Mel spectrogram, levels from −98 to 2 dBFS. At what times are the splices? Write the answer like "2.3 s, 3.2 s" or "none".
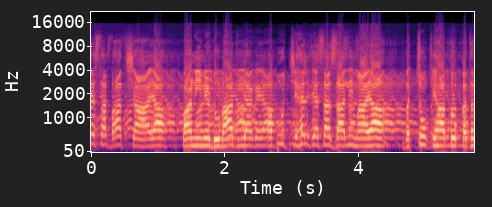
2.5 s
